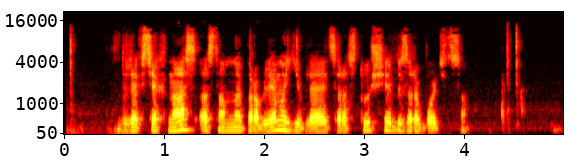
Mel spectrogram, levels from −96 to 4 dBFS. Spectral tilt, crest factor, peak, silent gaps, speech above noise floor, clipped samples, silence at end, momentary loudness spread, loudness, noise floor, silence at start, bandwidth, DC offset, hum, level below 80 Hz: -4.5 dB/octave; 18 dB; -2 dBFS; none; 26 dB; under 0.1%; 0.6 s; 21 LU; -19 LUFS; -45 dBFS; 0.55 s; 14 kHz; under 0.1%; none; -64 dBFS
